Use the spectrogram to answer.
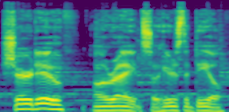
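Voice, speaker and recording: A man's voice: fairly low pitch, animated, unhurried, a little mellow. An actor playing a laid-back, playful male secret agent with a breezy, teasing manner in an audio drama. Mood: casual briefing. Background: music.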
